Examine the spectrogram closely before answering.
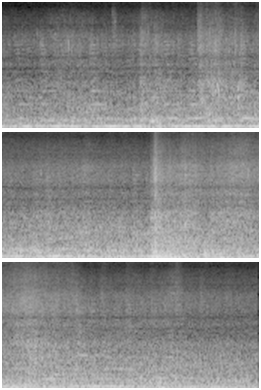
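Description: A waterfall thunders down close by.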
